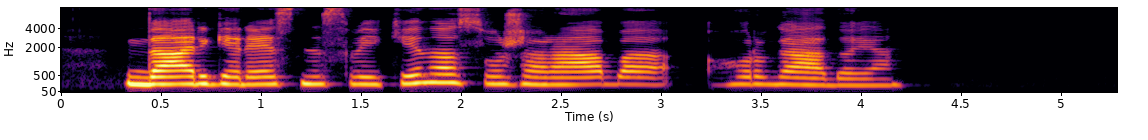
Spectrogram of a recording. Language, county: Lithuanian, Vilnius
